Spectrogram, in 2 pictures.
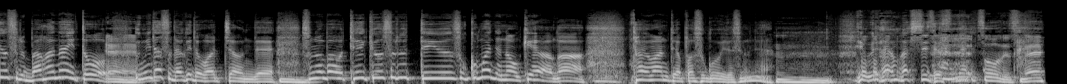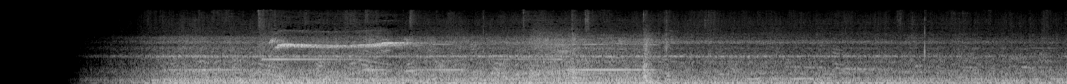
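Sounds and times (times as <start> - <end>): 
speech: 0.0 - 10.5
MRT airport line metro train running: 11.5 - 21.3.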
